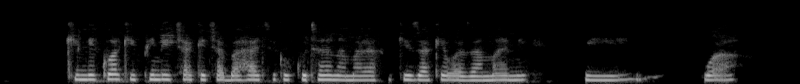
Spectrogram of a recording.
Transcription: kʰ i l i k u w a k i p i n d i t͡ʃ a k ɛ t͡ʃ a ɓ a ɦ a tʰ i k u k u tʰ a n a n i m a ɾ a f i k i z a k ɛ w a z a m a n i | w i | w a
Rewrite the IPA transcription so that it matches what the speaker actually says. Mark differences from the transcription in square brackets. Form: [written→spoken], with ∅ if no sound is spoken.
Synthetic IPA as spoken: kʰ i l i k u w a k i p i n d i t͡ʃ a k ɛ t͡ʃ a ɓ a ɦ a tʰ i k u k u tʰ a n a n [i→a] m a ɾ a f i k i z a k ɛ w a z a m a n i | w i | w a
